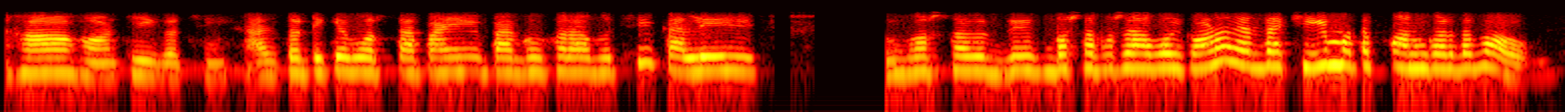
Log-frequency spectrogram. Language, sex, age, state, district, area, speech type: Odia, female, 45-60, Odisha, Angul, rural, conversation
